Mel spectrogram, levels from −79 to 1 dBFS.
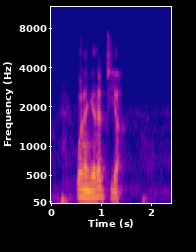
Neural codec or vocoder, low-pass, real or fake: codec, 16 kHz, 0.8 kbps, ZipCodec; 7.2 kHz; fake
